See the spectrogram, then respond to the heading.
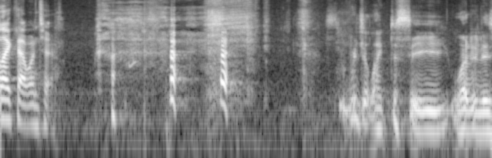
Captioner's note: laughs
